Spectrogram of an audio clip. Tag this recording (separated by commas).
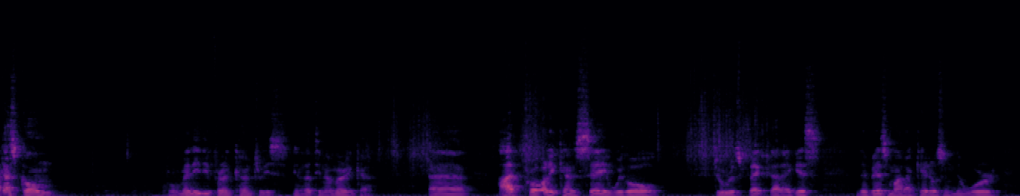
Speech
